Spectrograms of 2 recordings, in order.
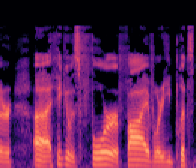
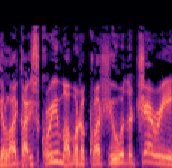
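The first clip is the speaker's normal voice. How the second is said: jokey cartoon villain voice, rough creaky growl; 4 semitones higher than usual. Discussing horror villains, quoting Freddy's later lines: Bugs Bunny-like Freddy impression. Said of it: "he almost became like a Bugs Bunny later on".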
